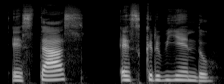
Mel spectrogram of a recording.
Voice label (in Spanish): "estas escribiendo", spanish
